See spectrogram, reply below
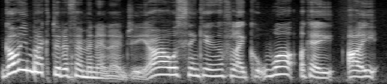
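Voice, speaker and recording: A woman's voice: medium pitch, very animated, brisk, vocal fry, pushed and bright, dry recording. A woman who is a mother of four, talking to camera in a casual, reflective monologue and often checking in with "right?". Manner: musing, often asks "right?" and says "like, you know".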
